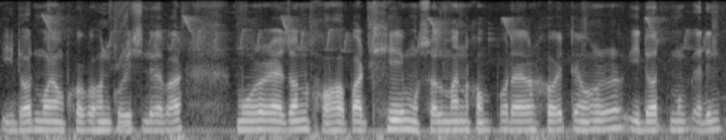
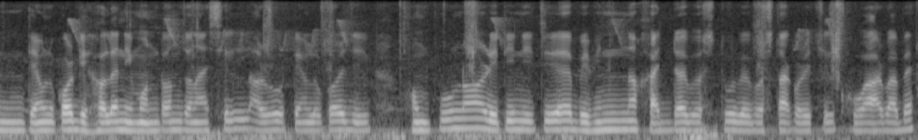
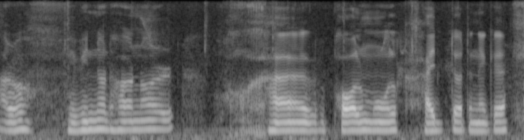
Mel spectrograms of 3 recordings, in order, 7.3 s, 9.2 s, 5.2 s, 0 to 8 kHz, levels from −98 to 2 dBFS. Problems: constant background noise, background conversations at intervals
